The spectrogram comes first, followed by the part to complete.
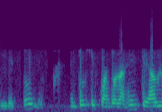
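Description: Speech only: a man talking in Spanish, the sound narrow and phone-like.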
